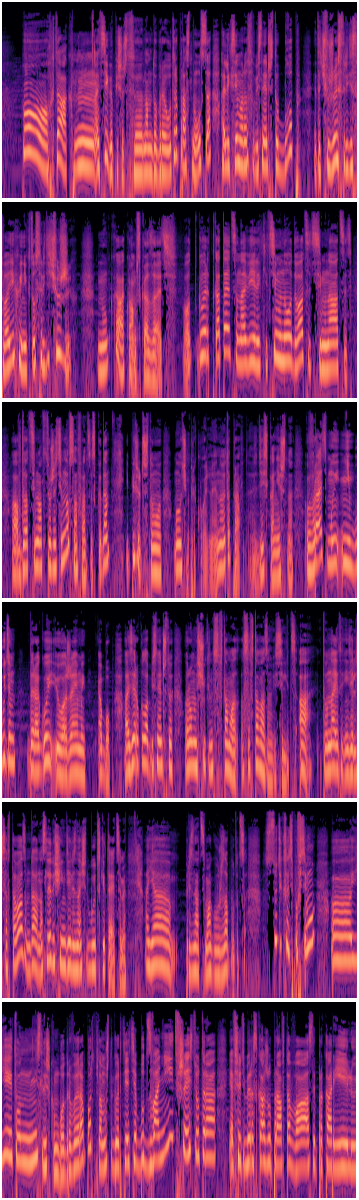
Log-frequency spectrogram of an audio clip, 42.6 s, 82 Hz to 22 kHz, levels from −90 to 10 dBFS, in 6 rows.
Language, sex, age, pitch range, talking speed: Russian, female, 20-39, 180-235 Hz, 170 wpm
